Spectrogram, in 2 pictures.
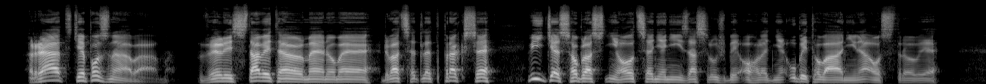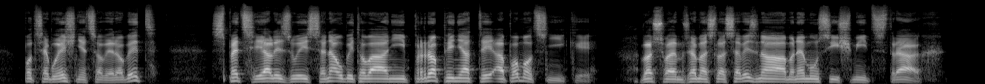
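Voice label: Male Czech drama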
